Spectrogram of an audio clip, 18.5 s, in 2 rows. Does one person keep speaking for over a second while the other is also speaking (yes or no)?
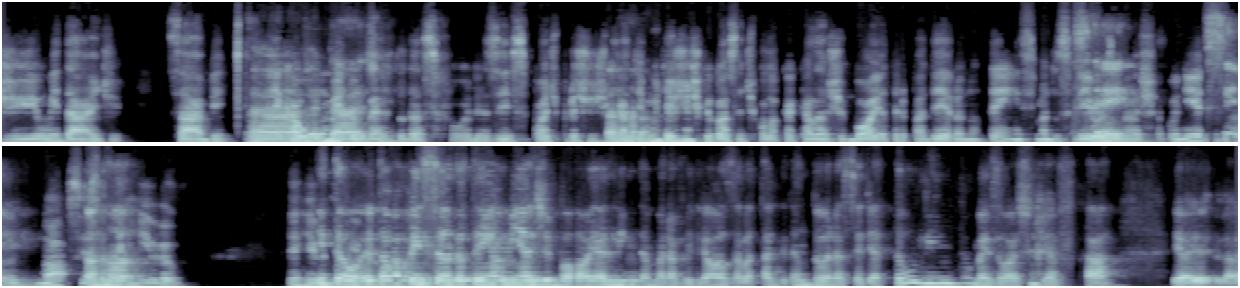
yes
